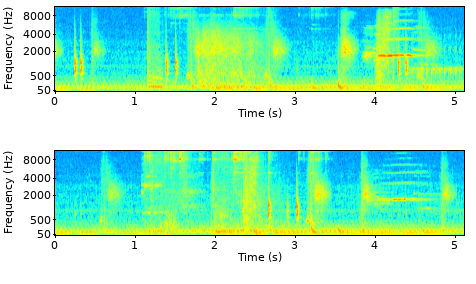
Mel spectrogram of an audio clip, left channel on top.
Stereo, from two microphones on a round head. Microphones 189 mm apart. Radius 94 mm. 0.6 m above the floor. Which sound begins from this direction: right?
Keys jangling, at 1.1 s.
